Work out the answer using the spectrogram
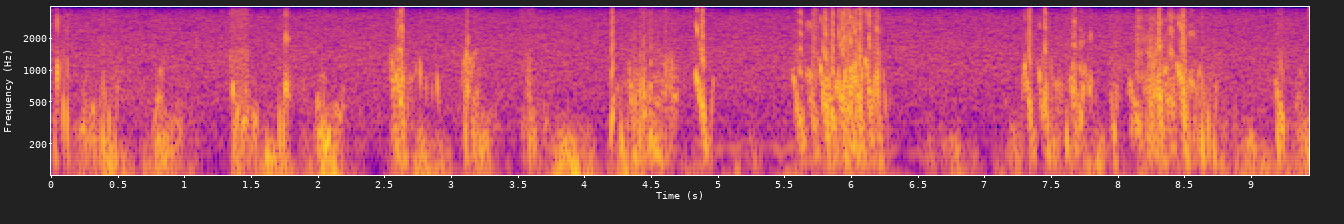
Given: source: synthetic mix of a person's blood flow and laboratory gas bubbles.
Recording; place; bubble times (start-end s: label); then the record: Doppler ultrasound of blood flow; precordium
0.00-0.16 s: bubbles
0.22-0.53 s: bubbles
1.33-1.49 s: bubbles
1.68-1.81 s: bubbles
2.53-2.94 s: bubbles
3.07-3.27 s: bubbles
3.52-3.65 s: bubbles
4.17-4.71 s: bubbles
4.81-4.98 s: bubbles
5.54-6.29 s: bubbles
7.27-7.82 s: bubbles
7.93-8.04 s: bubbles
8.07-8.78 s: bubbles
9.17-9.29 s: bubbles
From the record:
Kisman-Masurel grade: 242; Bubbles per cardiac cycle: several, 3 to 8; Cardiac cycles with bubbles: 100%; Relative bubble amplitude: moderate (0.250 to 0.450); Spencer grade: 3 (all of the cardiac periods contain showers or single bubble signals, but not dominating or overriding the cardiac motion signals); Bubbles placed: only in the low amplitude regions of the cardiac cycle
